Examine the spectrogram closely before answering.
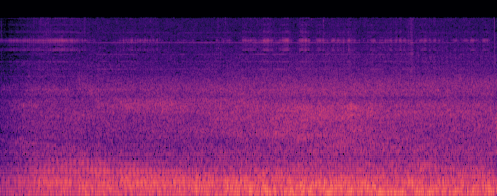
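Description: Motorcycle engine running steadily amid city traffic and wind noise, swelling over the first second or so, then holding even.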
